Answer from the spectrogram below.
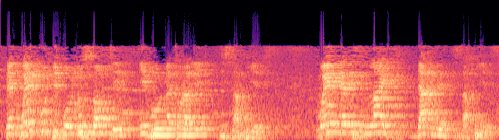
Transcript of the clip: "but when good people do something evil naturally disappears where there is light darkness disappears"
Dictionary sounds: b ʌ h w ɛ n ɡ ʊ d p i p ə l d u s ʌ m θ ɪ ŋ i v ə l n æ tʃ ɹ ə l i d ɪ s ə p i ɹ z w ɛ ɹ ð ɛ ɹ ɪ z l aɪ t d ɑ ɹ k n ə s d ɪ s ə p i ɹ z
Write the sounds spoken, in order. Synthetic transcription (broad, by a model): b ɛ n w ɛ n ɡ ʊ d p i p ə l d u s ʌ m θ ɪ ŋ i w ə l n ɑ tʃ ɹ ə l i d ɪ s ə p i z w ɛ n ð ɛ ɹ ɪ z l aɪ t d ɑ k n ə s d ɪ s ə p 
